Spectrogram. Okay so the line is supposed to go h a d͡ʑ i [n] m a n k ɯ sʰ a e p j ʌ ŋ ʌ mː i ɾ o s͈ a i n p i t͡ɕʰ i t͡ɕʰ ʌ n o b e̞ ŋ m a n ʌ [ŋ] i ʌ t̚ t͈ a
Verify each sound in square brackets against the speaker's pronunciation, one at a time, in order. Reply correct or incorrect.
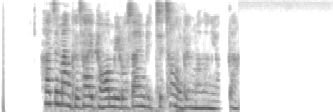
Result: incorrect, incorrect

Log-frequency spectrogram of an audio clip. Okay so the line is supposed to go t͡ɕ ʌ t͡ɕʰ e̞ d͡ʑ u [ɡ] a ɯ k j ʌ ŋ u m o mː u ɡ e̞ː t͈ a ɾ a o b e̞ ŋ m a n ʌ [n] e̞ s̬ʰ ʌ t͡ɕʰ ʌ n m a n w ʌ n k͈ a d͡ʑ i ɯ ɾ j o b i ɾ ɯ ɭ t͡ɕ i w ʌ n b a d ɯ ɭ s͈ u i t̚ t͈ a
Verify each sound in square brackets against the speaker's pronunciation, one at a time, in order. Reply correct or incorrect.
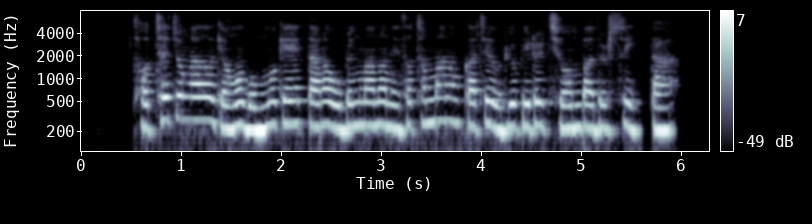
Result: incorrect, correct

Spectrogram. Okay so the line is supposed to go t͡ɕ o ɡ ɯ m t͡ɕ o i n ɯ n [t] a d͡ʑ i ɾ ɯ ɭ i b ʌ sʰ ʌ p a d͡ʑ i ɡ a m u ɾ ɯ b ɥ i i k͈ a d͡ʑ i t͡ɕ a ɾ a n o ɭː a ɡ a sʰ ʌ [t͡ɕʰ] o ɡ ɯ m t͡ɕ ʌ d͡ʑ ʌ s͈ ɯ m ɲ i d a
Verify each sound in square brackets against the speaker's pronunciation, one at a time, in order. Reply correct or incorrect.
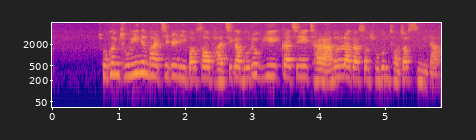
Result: incorrect, incorrect

